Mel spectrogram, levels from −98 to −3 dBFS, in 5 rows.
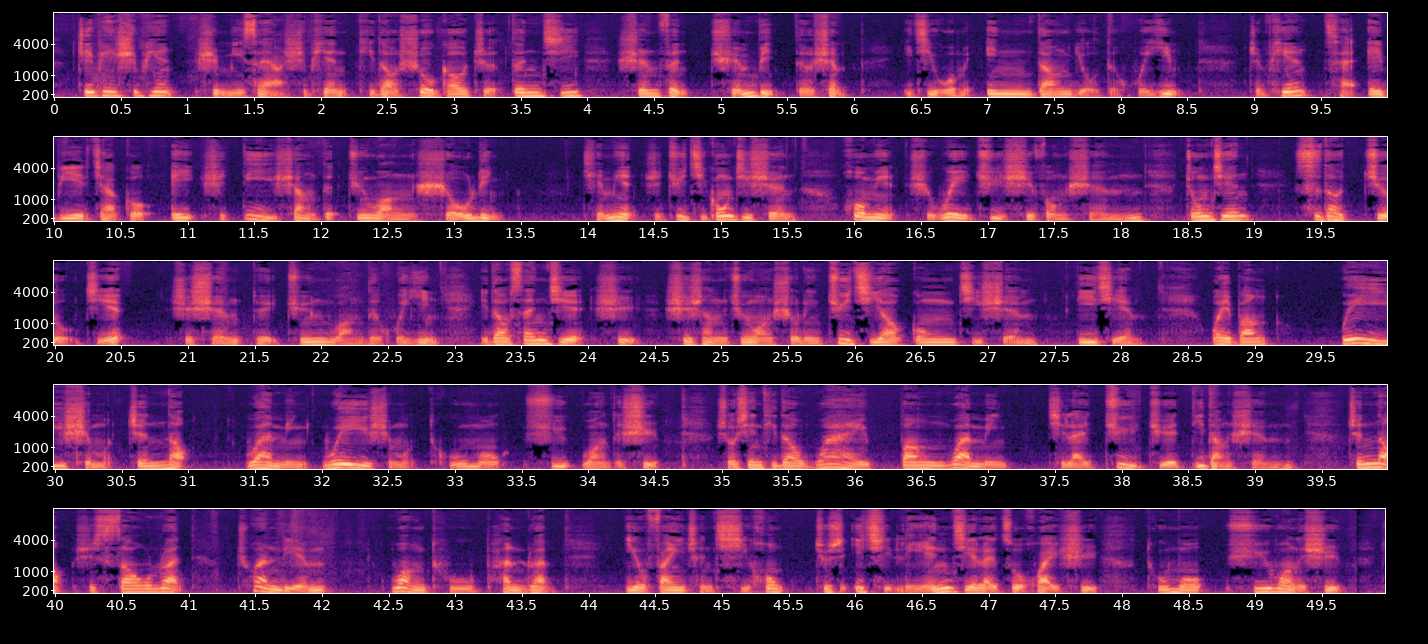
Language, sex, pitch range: Chinese, male, 105-130 Hz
